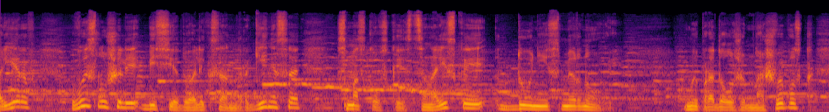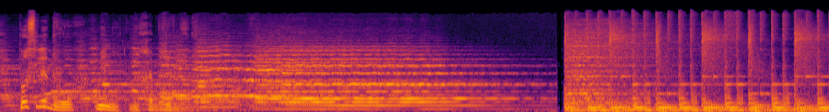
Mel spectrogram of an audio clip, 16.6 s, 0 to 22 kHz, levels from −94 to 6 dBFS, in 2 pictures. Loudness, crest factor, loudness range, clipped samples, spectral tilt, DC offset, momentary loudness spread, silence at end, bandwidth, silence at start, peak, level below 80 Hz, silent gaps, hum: -19 LUFS; 12 dB; 3 LU; under 0.1%; -5 dB/octave; under 0.1%; 8 LU; 0 s; 15.5 kHz; 0 s; -8 dBFS; -34 dBFS; none; none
